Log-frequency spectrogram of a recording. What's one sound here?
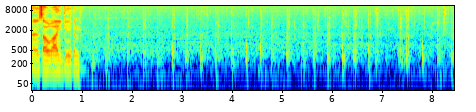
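Quick footsteps patter across roof tiles.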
